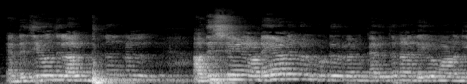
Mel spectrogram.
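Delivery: high, loud pulpit proclamation; fervent preacher's cry; full-force preaching. Acted. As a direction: thunder the promise to the congregation.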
